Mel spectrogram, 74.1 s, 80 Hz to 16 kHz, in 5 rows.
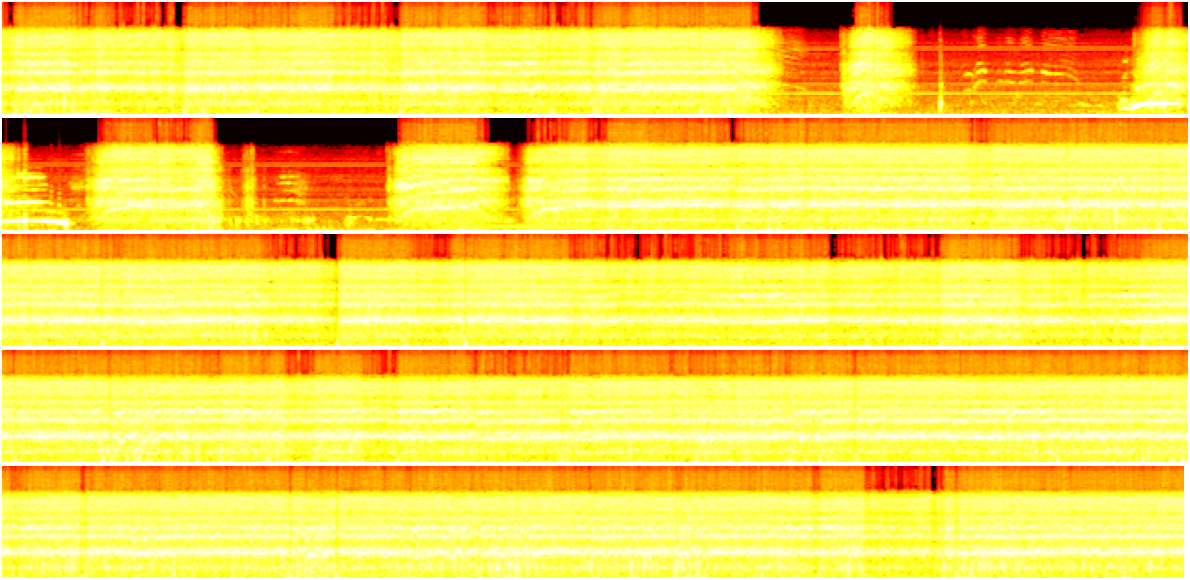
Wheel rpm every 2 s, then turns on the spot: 230, 230, 230, 220, 150, 20, 0, 30, 140, 10, 120, 210, 230, 230, 230, 230, 230, 240, 230, 220, 230, 220, 230, 210, 230, 220, 220, 220, 220, 230, 230, 230, 220, 230, 230, 230, 240.
none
